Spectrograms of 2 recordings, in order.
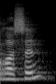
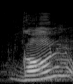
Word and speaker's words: Ghosn: I say Ghosn or should I say Ghosn, or what do you prefer? Well, it depends what's your origin. My origin is Syrian. So you yes, can pronounce Ghosn. Okay. But it's very complicated for somebody who's not of Arab origin. That's correct. So that's why. So we'll say Ghosn.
